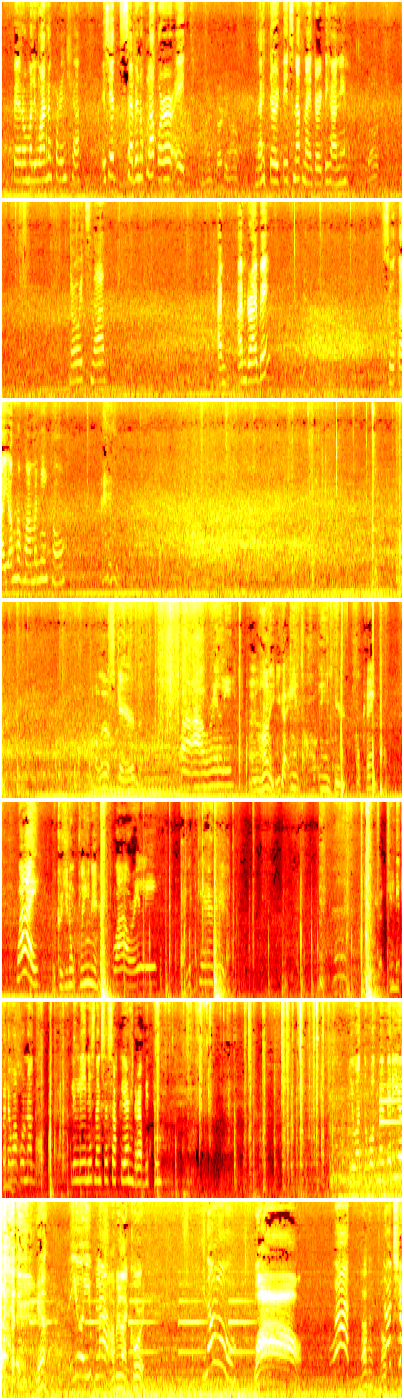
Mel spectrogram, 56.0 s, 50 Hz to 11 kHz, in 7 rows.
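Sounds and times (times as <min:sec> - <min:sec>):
low hum of vehicles: 0:00.0 - 0:56.0.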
